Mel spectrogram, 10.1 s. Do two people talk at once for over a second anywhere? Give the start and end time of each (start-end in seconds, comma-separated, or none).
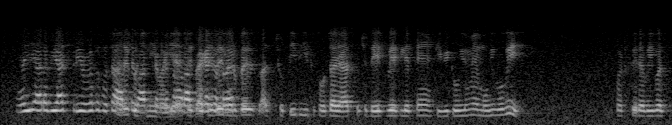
1.8-3.6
